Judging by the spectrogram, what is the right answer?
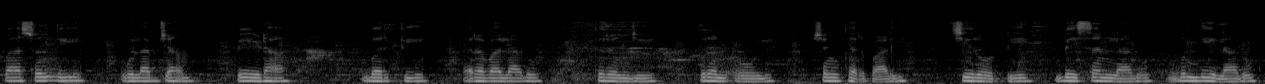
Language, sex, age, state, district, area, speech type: Marathi, female, 60+, Maharashtra, Osmanabad, rural, spontaneous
